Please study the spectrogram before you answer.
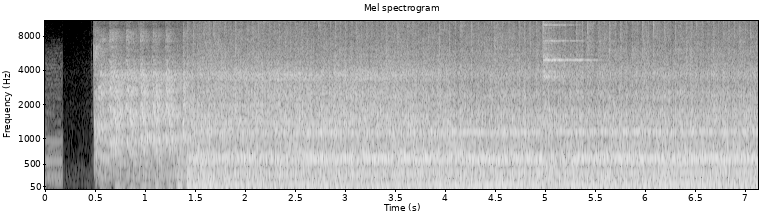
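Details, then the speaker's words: Yamaha YZF1000R Thunderace, abandoned 20+ years, engine swapped into new frame, first start after rebuild: starter churns, engine catches and runs rough and uneven at fast idle; owner believes missing clutch slave cylinder caused it. "by which was a huge fail oh no oh dear I actually believe this happened due to the missing clutch slave cylinder"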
